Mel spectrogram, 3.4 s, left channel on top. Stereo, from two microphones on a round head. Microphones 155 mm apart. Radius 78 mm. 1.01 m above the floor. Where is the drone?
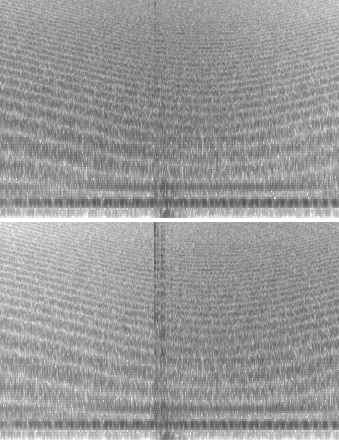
65° left (ahead or behind); by 3.4 s 50° right (ahead or behind).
